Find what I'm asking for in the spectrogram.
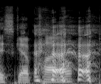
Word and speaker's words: Sceptile: Dude, people, if you say Sceptile, I grew up saying Sceptile, but like if you say Sceptile, people freak out. They're like, the sea is silent. I'm like, all right, Sceptile, sorry.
